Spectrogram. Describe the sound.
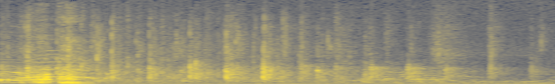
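A small audience claps for a few seconds, an uneven patter of hands at moderate volume, with a brief bit of voice at the very start.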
